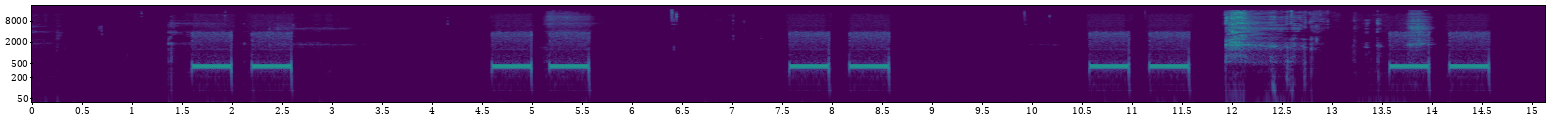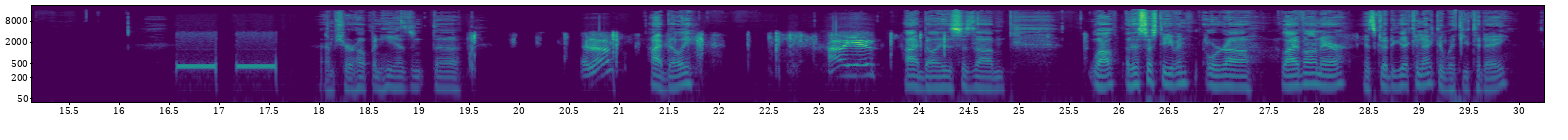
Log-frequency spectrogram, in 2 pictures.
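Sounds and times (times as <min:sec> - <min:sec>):
ringback tone of an international call to a cell phone from Ireland: 0:01.6 - 0:02.6, 0:04.6 - 0:05.6, 0:07.6 - 0:08.6, 0:10.6 - 0:11.6, 0:13.6 - 0:14.6, 0:16.6 - 0:17.6
speech: 0:18.2 - 0:19.6, 0:20.6 - 0:21.9, 0:23.1 - 0:30.2.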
